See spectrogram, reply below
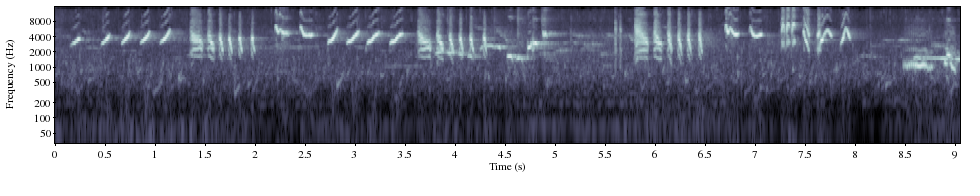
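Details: Murai batu, the white-rumped shama, singing on a training track meant to coax reluctant birds to sing: dense, varied song of upslurred whistles, clipped buzzy bursts and rapid chatter, nearly continuous with brief gaps.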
